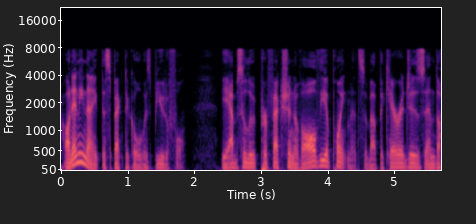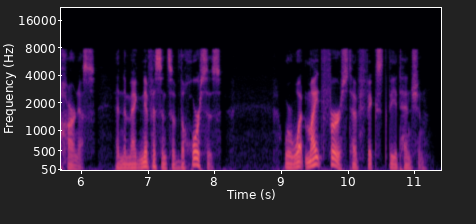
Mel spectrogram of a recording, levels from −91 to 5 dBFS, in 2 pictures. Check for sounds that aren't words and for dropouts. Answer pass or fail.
pass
